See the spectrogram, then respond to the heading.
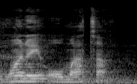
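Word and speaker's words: Wainuiomata: My hometown is called Wanui Omata.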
